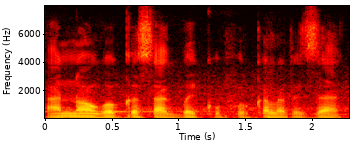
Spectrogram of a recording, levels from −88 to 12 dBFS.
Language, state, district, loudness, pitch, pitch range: Kokborok, Tripura, Dhalai, -20 LUFS, 95 Hz, 90-100 Hz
